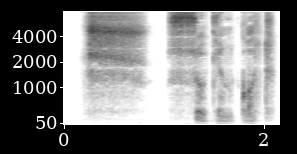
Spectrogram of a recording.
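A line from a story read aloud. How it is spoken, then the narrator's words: Hissing. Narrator (Russian): зашипел на него мсье Пьер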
